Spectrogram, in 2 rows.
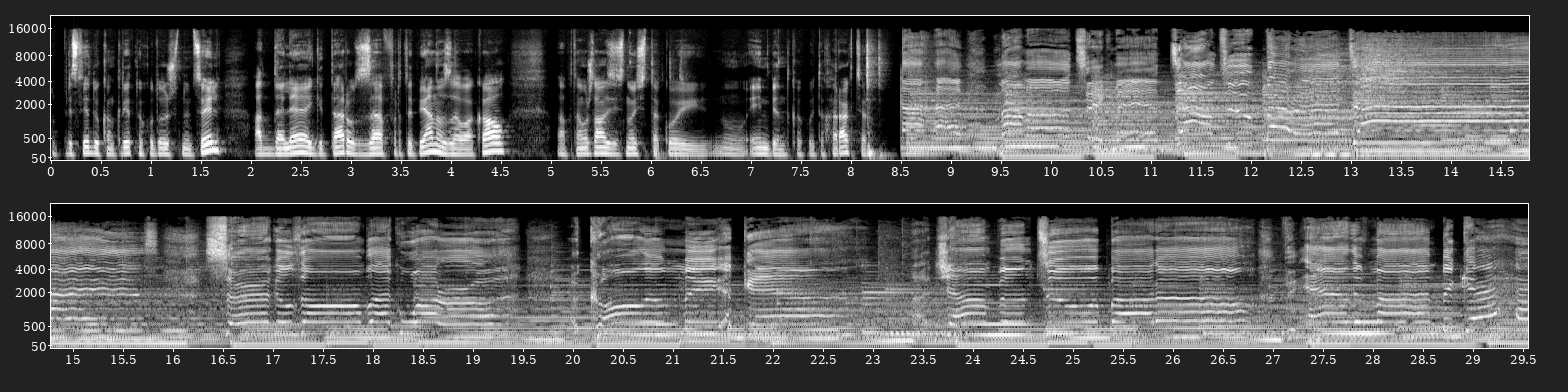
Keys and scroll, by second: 6.2 super+s, 8.1 space.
